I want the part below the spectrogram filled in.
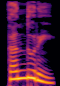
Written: ತಂದ್ರ

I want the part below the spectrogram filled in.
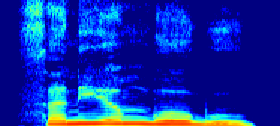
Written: ಸನಿಯಂಬೋಗು

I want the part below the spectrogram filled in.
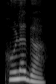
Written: ಹುಳಗ

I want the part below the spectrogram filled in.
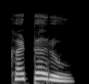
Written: ಕಟರು

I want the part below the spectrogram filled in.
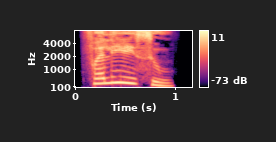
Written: ಫಲಿಯಿಸು

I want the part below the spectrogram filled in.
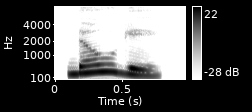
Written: ಡೌಗೆ

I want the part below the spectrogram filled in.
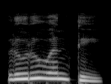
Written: ರುರುವಂತಿ

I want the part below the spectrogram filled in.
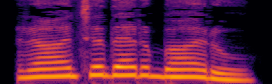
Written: ರಾಜದರಬಾರು

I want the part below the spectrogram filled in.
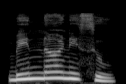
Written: ಬಿನ್ನಣಿಸು

